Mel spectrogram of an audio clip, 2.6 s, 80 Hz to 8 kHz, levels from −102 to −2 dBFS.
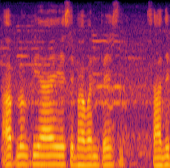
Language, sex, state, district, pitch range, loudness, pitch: Hindi, male, Bihar, Katihar, 145-155 Hz, -18 LUFS, 150 Hz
